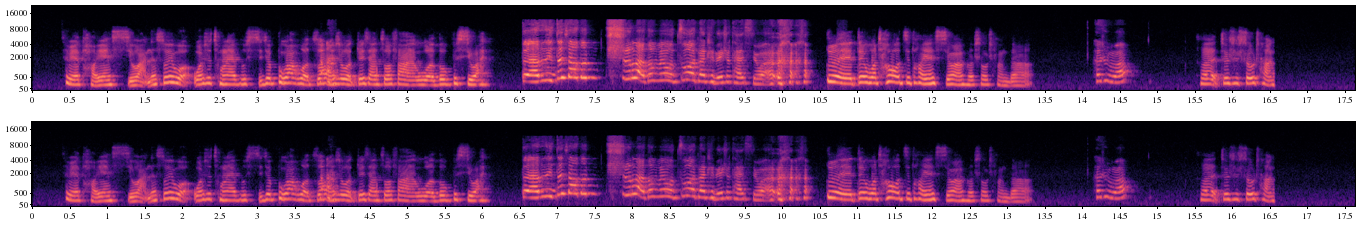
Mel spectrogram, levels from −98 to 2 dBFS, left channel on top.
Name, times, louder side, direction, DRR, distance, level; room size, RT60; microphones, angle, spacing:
voice 1, 0.4-6.1 10.6-13.3 15.6-16.6, left 4 dB, 45° left, 0.4 m, -27 dB
voice 2, 6.5-10.4 14.2-14.7, left 4 dB, 85° left, 2.2 m, -26 dB
head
